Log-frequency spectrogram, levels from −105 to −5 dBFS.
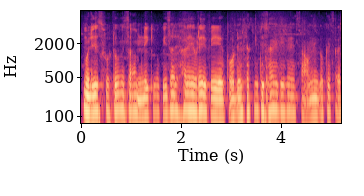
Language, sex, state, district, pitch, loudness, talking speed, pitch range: Hindi, male, Madhya Pradesh, Umaria, 120 Hz, -21 LUFS, 205 wpm, 105-125 Hz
